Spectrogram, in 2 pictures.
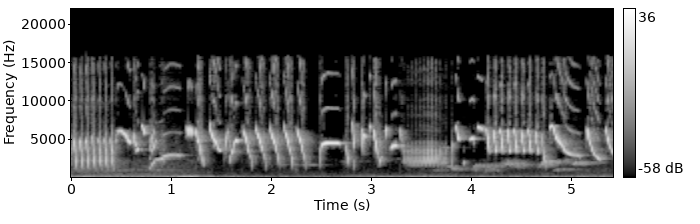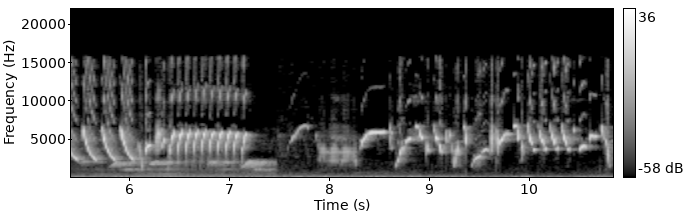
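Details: Domestic canary singing a training song meant to provoke other canaries into song: dense, fast chains of high downward-sweeping notes and rattling rolls, with a brief pause near the middle, then more quick sweeping phrases.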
